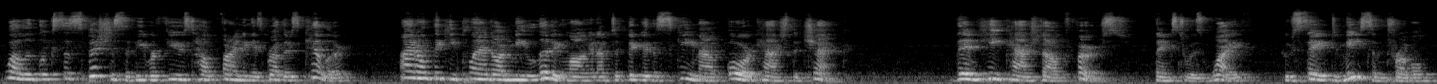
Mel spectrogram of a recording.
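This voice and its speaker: A woman's voice: mid-range voice, animated, normal speed, a little mellow, slight background noise, lightly acted. A woman playing a wry, hard-boiled private detective in a live old-time radio mystery, telling it in slangy style. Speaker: radio drama performer. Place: live stage performance in a reverberant room. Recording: echoey room, picked up from a distance.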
